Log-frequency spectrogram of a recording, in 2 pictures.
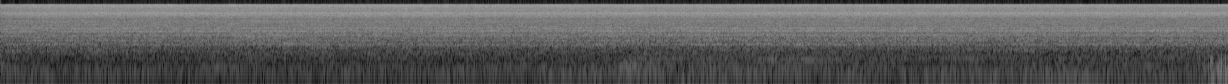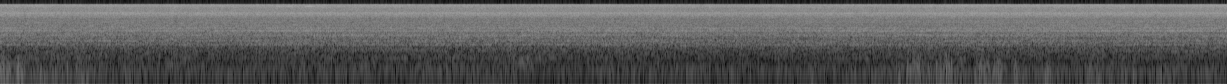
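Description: Handheld hair dryer running steadily, a rushing hiss of blown air as hair is blow-dried; it comes on at the very start. Brief low rumbles about halfway through and near the end.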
